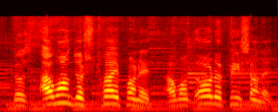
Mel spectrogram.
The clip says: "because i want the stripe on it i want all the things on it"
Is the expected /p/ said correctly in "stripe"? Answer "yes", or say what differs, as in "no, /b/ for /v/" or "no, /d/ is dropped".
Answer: yes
